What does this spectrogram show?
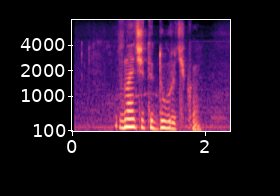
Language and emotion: Russian, neutral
